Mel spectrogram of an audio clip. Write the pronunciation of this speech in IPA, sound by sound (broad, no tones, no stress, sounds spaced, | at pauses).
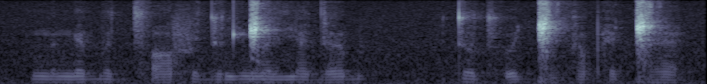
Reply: ŋ ɜ ŋ ɛ b ɜ d t͡sʼ ɑ f ɪ d ʊ d ŋ͡ǁ ɜ z j æ d ɜ b | t ʊ t͡sʼ ʊ ɪ̯ ɡ͡ǁ æ k ɑ pʰ ɛ ɡ͡ǁ æ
